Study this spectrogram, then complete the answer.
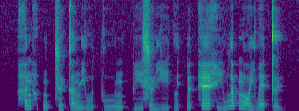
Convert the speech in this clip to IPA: h ɐ˥ n h ʊ˨ k̚ ŋ ɪ˨ k̚ s ɵ˨˧ ɥ k ɐ˨˥ n j uː˨˥ t̚ k uː˨˥ n | p iː˨˧ s ɵ˨˥ ɥ j iː˧ t̚ l ɪ˧ k̚ l ɵ˥ t̚ h ɛː˥ h iː˨˥ w l ɐ˥ p̚ n̪ ɔː˨ j w ɛː˨˥ k̚ t̪ ɵ˨˩ ɥ

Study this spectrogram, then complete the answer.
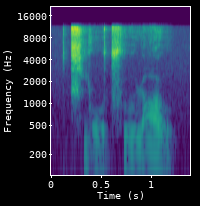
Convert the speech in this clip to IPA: t͡ɕʰ j o˨˦ ʊ̯ t͡sʰ ɹ̩˦ ɻ ɑ˥˨ ʊ̯

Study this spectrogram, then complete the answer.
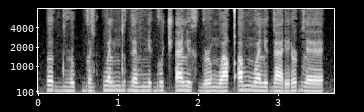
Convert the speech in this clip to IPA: ə˥˧ ɡ dʱ ə˞˧ kʷ ɡ ə˧˩ z kʷ æ˥ l n d ʊ˥ ɡ ɛ˧ v n ɪ˧ ɡ ʊ˥˧ t͡ʃʼ æ˥ l ɪ˩˧ x ɡ ə˞˩˧ ŋʷ æ˩˧ qʼ ə˥ v ŋʷ æ˧ l ɪ˧˩ ɡ æ˧˩ ɾ ɪ˧˩ ɾ ə˞˥ ɡ l ɛ˧

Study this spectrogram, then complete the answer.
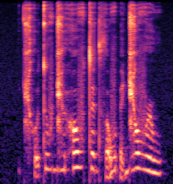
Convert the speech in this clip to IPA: t͡ɕʰ o̰ t u v d͡ʑ ʉ h ɔ v t ɜ d θ ɔ̰ v ʔ ɛ̰ d͡ʑ ɔ v ə˞ w

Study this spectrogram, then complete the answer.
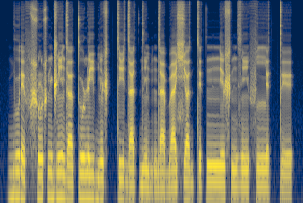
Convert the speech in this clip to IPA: b u˦ ɾ ɪ˨ f ʂ ũ˧ ʂ n d͡ʒ ĩ˦ d ɜ˨ t̪ u˦ ɳ i˦ b ĩ˧ ʂ tː i˧ d æ˨ t d̪ ĩ˨ b n d æ˨ b æ˧ ɕ ɜ˦ d t ɪ˧ t nː i˧ ʂ n z ĩ˨ f lː ɪ˧ t t̪ ɪ˨

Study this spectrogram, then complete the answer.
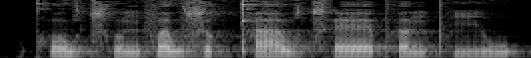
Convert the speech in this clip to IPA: kʰ o˧ w t͡sʰ ʊ˨˥ ŋ f ɐ˥ w s ʊ˥ k̚ pʰ aː˨ w t͡sʰ ɛː˨˧ pʰ ɐ˧ ŋ pʰ iː˨˥ w

